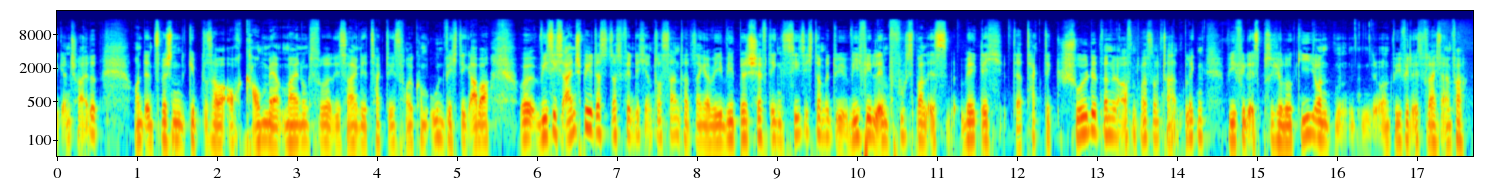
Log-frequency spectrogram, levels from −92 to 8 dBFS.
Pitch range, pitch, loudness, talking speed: 95-120 Hz, 105 Hz, -19 LUFS, 205 wpm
